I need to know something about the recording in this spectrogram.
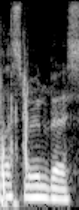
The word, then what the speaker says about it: Les Moonves: Les Moonves is, by the way, how you pronounce his name.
